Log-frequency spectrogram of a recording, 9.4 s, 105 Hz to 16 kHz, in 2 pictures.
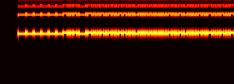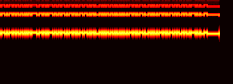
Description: RTTY (50 baud, 170 Hz shift), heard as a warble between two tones, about 2200 Hz centre. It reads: EIN ANGRIFF AUF EINEN IST EIN ANGRIFF AUF ALLE.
